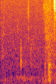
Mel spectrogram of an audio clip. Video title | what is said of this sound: Obris Morgan Explorer Watch Review | if you tap it, it gives a good solid thud and gives you some reassurance that it's not going to break or scratch particularly easily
